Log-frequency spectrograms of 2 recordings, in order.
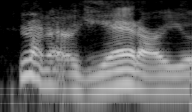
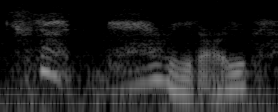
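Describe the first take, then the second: First: It is said in a worried, concerned tone. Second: It is said in a hopeful, flirtatious tone.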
